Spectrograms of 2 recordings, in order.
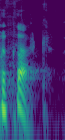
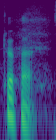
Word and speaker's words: Kathak: Yes, it does. Kathak. – Kathak, okay. – Kathak.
